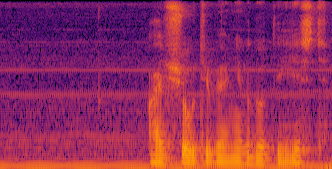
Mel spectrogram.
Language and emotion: Russian, neutral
